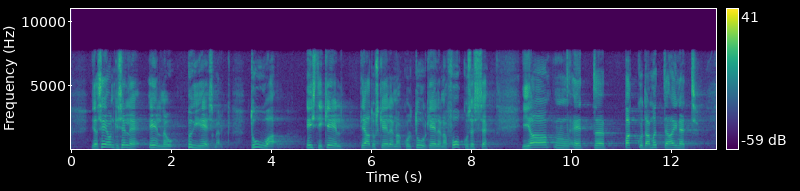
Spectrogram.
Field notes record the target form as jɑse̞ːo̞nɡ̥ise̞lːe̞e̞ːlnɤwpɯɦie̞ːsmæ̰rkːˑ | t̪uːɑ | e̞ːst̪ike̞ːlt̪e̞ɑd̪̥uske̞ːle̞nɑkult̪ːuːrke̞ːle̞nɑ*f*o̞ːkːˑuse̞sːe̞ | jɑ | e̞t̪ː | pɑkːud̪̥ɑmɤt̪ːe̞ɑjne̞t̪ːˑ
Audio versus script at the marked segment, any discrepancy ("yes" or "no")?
no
